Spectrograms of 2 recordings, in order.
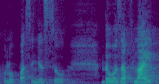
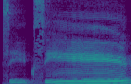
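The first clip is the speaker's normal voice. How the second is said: teasing sexy; 3 dB quieter than usual. Shown as a demonstration. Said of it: "I sound very sexy".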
